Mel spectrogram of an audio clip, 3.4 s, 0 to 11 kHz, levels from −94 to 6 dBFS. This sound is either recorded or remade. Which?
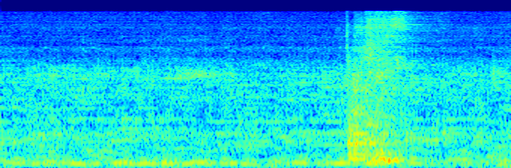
remade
